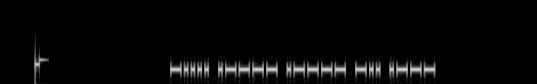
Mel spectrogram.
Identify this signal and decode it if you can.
Morse code, heard as a keyed tone, about 34 wpm, 700 Hz. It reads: 611DJ
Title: Five Challenging Letter-Number Combinations 35wpm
